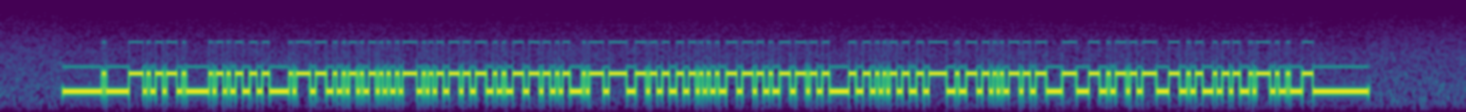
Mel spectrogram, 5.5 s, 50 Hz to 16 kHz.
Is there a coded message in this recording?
Yes: RTTY (75 baud, 850 Hz shift) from 0.2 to 5.1 s, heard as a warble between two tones, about 1070 Hz centre. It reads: DIVENDRES NA BET IRA A VISITAR MON ONCLE.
